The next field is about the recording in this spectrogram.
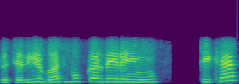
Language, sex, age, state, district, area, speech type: Hindi, female, 30-45, Uttar Pradesh, Ghazipur, rural, conversation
